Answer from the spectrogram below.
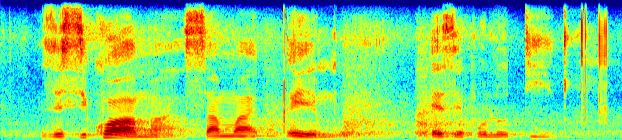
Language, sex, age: Zulu, male, 25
